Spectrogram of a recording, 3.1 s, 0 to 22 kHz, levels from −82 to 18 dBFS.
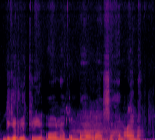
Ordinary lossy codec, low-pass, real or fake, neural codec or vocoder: none; none; real; none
